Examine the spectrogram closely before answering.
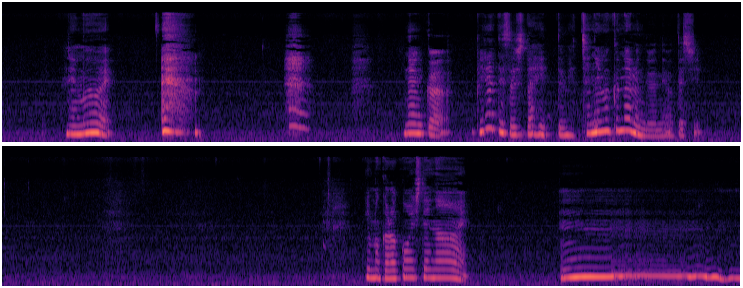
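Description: A young woman talks softly and cheerfully, close to a microphone.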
